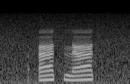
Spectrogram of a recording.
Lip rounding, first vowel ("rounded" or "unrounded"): unrounded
